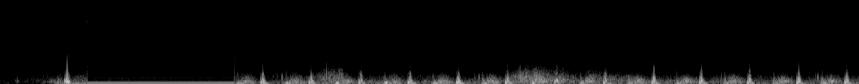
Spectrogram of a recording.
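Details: 1955 Johns Hopkins heart sound lab recording: interventricular septal defect after post-op plication (banding) of the pulmonary artery, recorded in the aortic area. Fast, regular heart sounds with a rough murmur filling the gaps: VSD murmur.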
